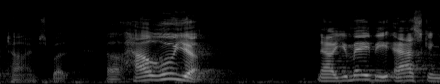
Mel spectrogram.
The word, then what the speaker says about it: hallelujah: Forget there's a J, just pronounce it like a Y.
